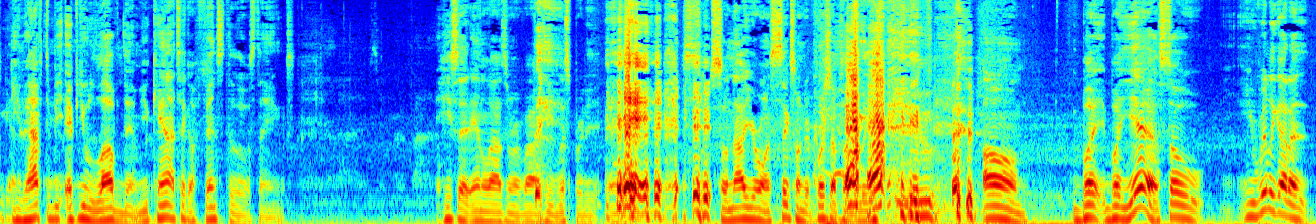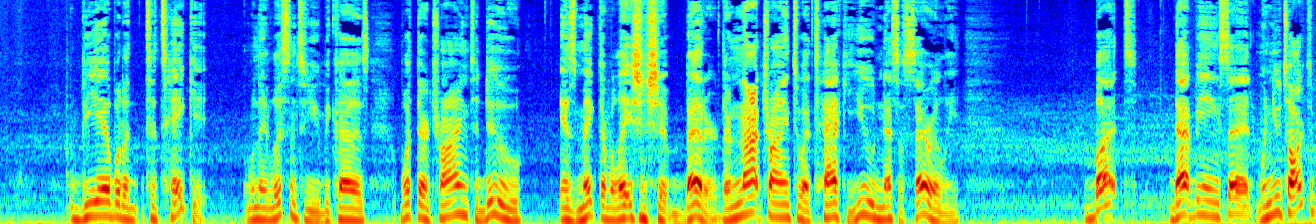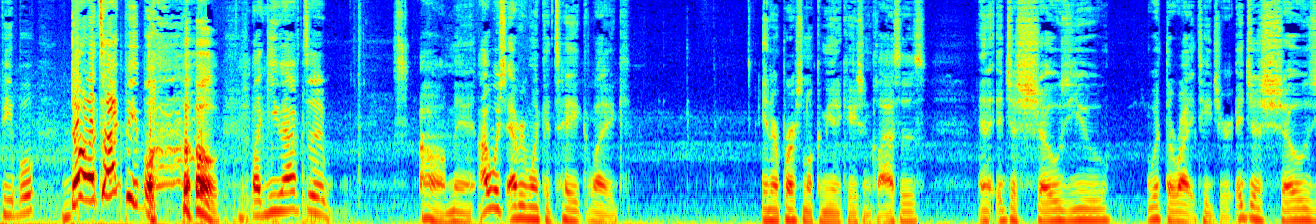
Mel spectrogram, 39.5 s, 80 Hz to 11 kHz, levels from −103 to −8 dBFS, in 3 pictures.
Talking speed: 165 wpm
